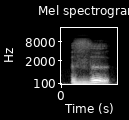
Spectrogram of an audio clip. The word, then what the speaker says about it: veux: Vouloir, first person, je veux. Final X not pronounced.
